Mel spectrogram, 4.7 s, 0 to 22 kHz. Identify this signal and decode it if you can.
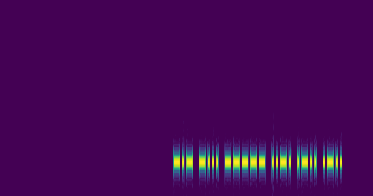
Morse code, heard as a keyed tone, about 42 wpm, 700 Hz. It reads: KB0FLL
